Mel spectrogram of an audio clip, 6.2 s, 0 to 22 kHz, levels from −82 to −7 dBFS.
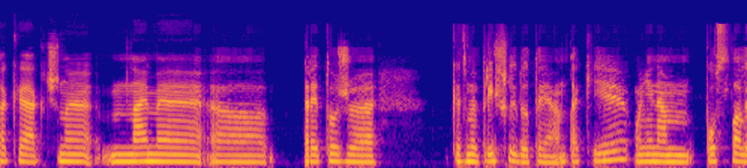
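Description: Adaptive stream at a lower bitrate, from 1.60 s to the end: the connection slowed and playback switched without a gap to a much leaner encoding, consistent with Opus dropping from about 64 to 12 kbit/s. The treble turns thin, with nothing above 12.4 kHz.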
